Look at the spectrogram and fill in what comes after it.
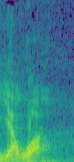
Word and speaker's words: Yahvé: La palabra Jehová viene del siglo XI o del siglo XII, que es una mala pronunciación de la Y de Yahuá. Porque en Alemania lo pusieron en una de las traducciones, cuando se estaba escribiendo la Biblia con la fonética alemana, en vez de poner con la Y, la pusieron con una J que suena como Y.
